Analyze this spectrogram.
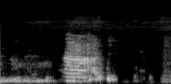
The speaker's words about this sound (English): Sorry about that noise. I think it's a snowplow outside my window.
